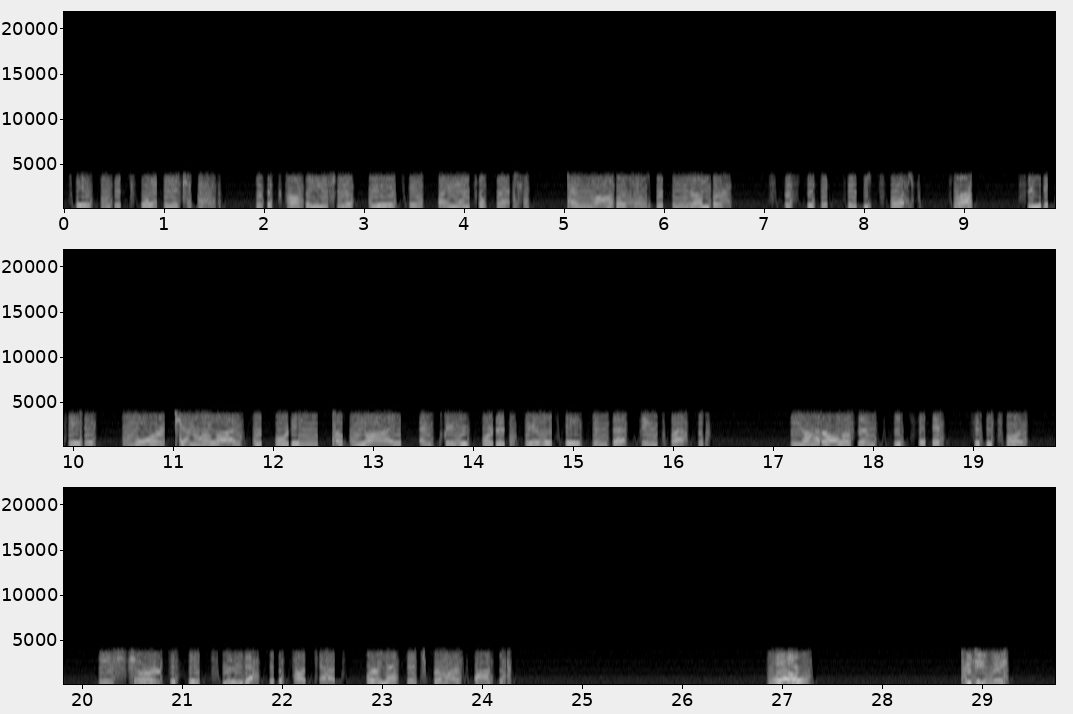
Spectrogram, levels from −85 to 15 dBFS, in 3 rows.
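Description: From start to finish, the speech has been passed through an LPC-10 vocoder, and heavily damaged by it. The coder throws away the actual waveform and keeps only a crude filter model of the vocal tract. It then resynthesises each moment as either a buzzing pulse train or plain noise, which fits a 2.4 kbit/s military coder. The result is a mechanical robot voice with wrong buzzes and hisses where voicing was misjudged, and nothing above 3.8 kHz.

Also present throughout is a likely cause of low bit depth without dither. The audio appears to have been rounded to very few levels, consistent with 4 bits, with no noise added to break up the error. Because that error tracks the signal, a grainy distortion rides on the quieter sounds and shifts with the sound itself. It sits only about 15 dB below the speech, and the quietest stretches sputter or collapse.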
